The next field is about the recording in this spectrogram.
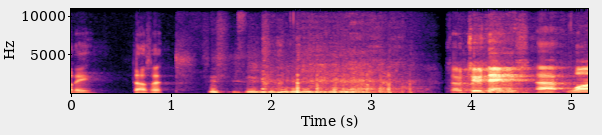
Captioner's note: laughter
